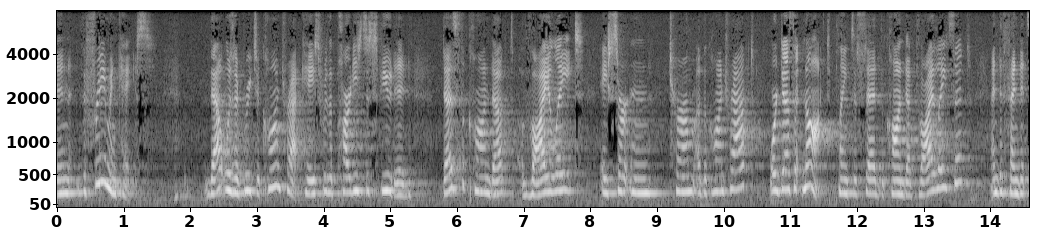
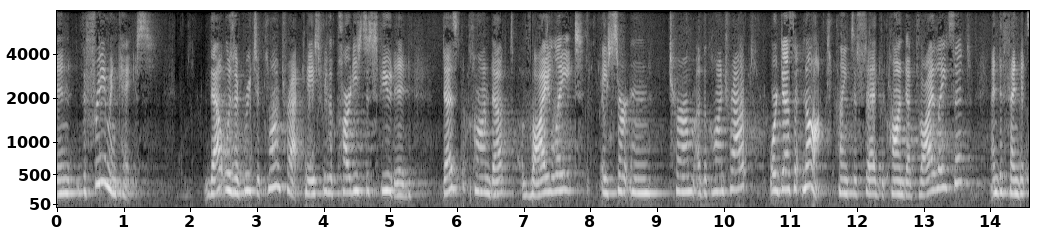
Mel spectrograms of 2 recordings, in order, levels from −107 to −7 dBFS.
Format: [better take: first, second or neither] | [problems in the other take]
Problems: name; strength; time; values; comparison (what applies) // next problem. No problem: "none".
first | noise reduction (neural separator model SepFormer DNS4)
